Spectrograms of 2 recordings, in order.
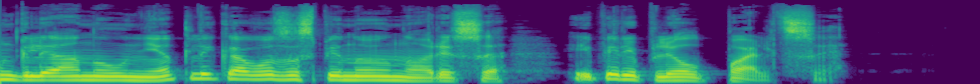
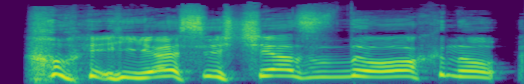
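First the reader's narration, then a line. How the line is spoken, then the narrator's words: Laughing. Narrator (Russian): смеялся Норрис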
